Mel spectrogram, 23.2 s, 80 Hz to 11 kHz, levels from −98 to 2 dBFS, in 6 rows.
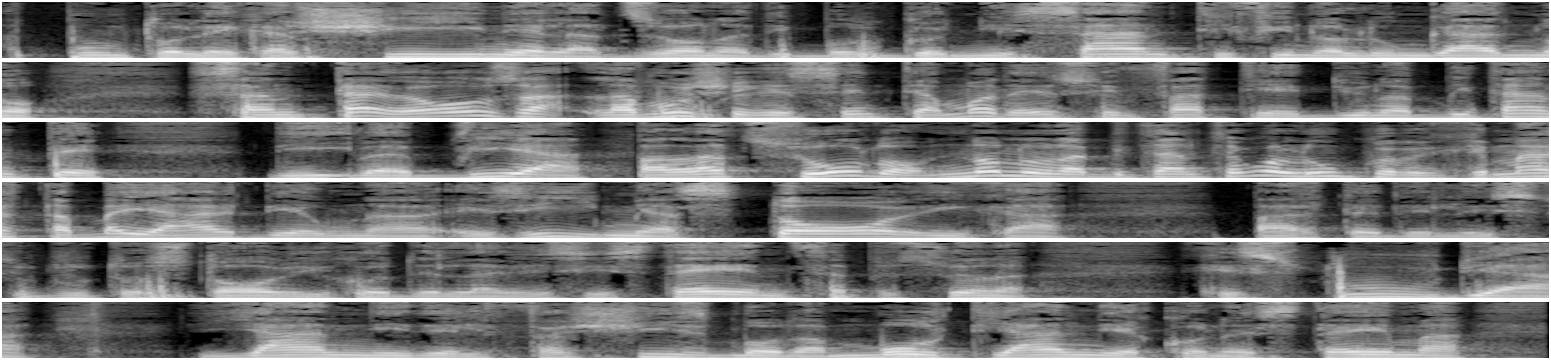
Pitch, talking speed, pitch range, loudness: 130 Hz, 140 wpm, 115-150 Hz, -16 LUFS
